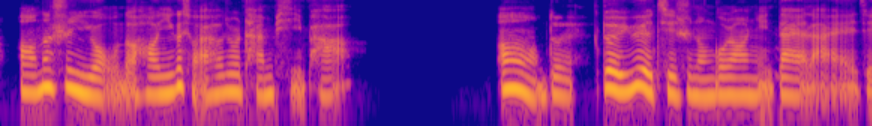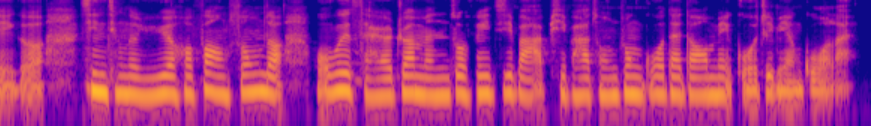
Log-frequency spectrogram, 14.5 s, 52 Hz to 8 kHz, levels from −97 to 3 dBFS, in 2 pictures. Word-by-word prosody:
哦， 200 Hz, -1 st, +2 dB
那 250 Hz, -, +8 dB
是 240 Hz, 0 st, +4 dB
有 175 Hz, -3 st, +1 dB
的 -, -, -1 dB
哈， 185 Hz, +1 st, -1 dB
一 195 Hz, +2 st, +3 dB
个 255 Hz, -, +6 dB
小 255 Hz, -, -1 dB
爱 -, -, -1 dB
好 185 Hz, +2 st, -1 dB
就 205 Hz, -, +2 dB
是 205 Hz, -, +2 dB
弹 185 Hz, -2 st, -2 dB
琵 220 Hz, +3 st, -9 dB
琶。 180 Hz, +9 st, -7 dB, 1.2 s
嗯， 225 Hz, -6 st, +5 dB
对。 180 Hz, -3 st, -4 dB, 0.2 s
对， 230 Hz, -3 st, +8 dB
乐 230 Hz, -1 st, +6 dB
器 195 Hz, -1 st, -1 dB
是 180 Hz, +2 st, -4 dB
能 170 Hz, -1 st, -1 dB
够 185 Hz, +1 st, -1 dB
让 180 Hz, -1 st, 0 dB
你 245 Hz, -, -5 dB
带 185 Hz, -6 st, -1 dB
来 -, -, -5 dB
这 -, -, -6 dB
个 -, -, -5 dB, 0.3 s
心 215 Hz, -4 st, +5 dB
情 195 Hz, 0 st, -1 dB
的 190 Hz, -1 st, 0 dB
愉 175 Hz, 0 st, -2 dB
悦 190 Hz, +1 st, +2 dB
和 190 Hz, +1 st, -3 dB
放 190 Hz, -1 st, 0 dB
松 200 Hz, +4 st, -1 dB
的， 185 Hz, -3 st, +2 dB, 0.3 s
我 -, -, -5 dB
为 215 Hz, +1 st, +4 dB
此 185 Hz, -, -10 dB
还 175 Hz, 0 st, -3 dB
专 195 Hz, +2 st, +1 dB
门 180 Hz, -1 st, -1 dB
坐 190 Hz, +1 st, -1 dB
飞 195 Hz, +2 st, -1 dB
机 195 Hz, +2 st, -4 dB
把 180 Hz, -3 st, -2 dB
琵 190 Hz, -, -7 dB
琶 180 Hz, 0 st, -3 dB
从 180 Hz, 0 st, -4 dB
中 190 Hz, 0 st, -1 dB
国 190 Hz, 0 st, -4 dB
带 185 Hz, -1 st, -2 dB
到 180 Hz, 0 st, -2 dB
美 180 Hz, +1 st, -1 dB
国 -, -, -5 dB
这 195 Hz, -, -4 dB
边 215 Hz, +2 st, -4 dB
过 -, -, -5 dB
来。 -, -, -9 dB
190 Hz, 255 characters per minute, -25 LUFS, 180-205 Hz, 1.2 s, 那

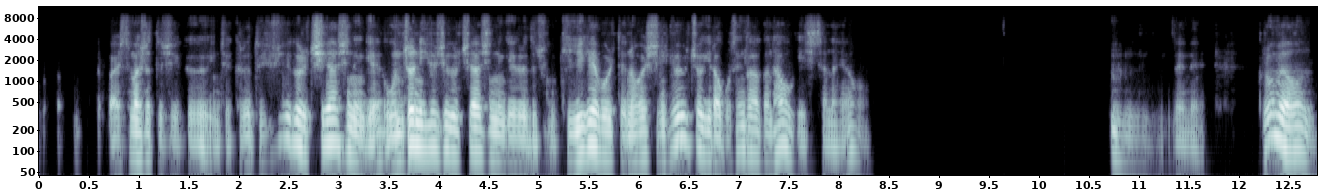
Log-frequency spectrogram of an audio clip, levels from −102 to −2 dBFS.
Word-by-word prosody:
그 455 Hz, -1 st, -31 dB
말씀하셨듯이 90 Hz, -2 st, -3 dB
그 70 Hz, -3 st, -5 dB
인제 65 Hz, -, -13 dB
그래도 -, -, -9 dB
휴식을 140 Hz, -, -1 dB
취하시는 130 Hz, -, +2 dB
게 -, -, 0 dB
온전히 115 Hz, +9 st, +4 dB
휴식을 115 Hz, -3 st, 0 dB
취하시는 105 Hz, -5 st, +1 dB
게 85 Hz, 0 st, -2 dB
그래도 75 Hz, -4 st, -2 dB
좀 -, -, -15 dB
길게 110 Hz, +8 st, +4 dB
볼 100 Hz, -3 st, +2 dB
때는 85 Hz, 0 st, -2 dB
훨씬 95 Hz, -2 st, -3 dB
효율적이라고 115 Hz, -, 0 dB
생각은 105 Hz, -4 st, -4 dB
하고 120 Hz, -4 st, -2 dB
계시잖아요. 65 Hz, -2 st, -12 dB, 2.4 s
음. 80 Hz, -5 st, -12 dB, 0.2 s
네네. 65 Hz, -3 st, -13 dB, 0.6 s
그러면 115 Hz, -, +2 dB
100 Hz, 305 characters per minute, -21 LUFS, 80-120 Hz, 2.4 s, 온전히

